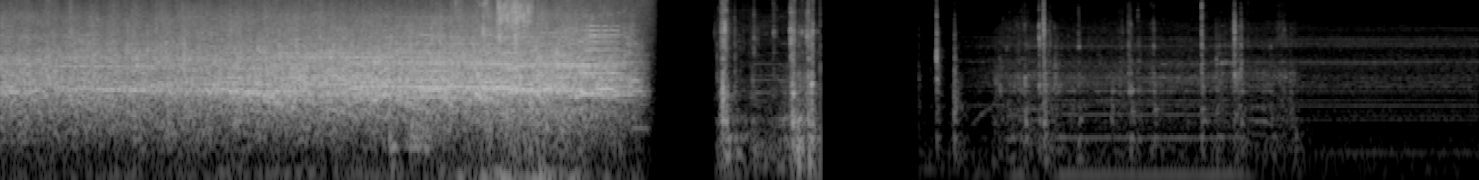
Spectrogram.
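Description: Crowd applauding and cheering, cutting off suddenly about six and a half seconds in. After a short silence comes a brief burst of sound, then a run of faint mechanical clicks and clunks, a VHS-player sound effect.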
